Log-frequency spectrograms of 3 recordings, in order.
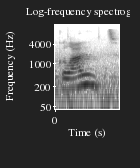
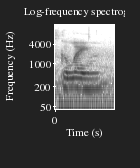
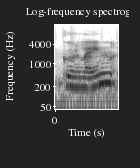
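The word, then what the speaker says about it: Guerlain: overpowering whereas i feel glam oh my god i'm saying it wrong it's galen i'm sorry gurlane and i'm probably still saying it wrong oh the sun's going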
